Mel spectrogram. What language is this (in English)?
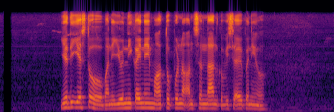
Nepali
